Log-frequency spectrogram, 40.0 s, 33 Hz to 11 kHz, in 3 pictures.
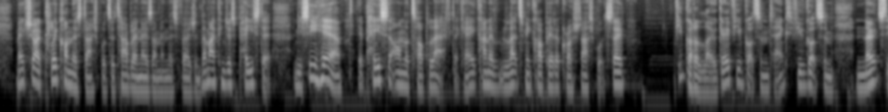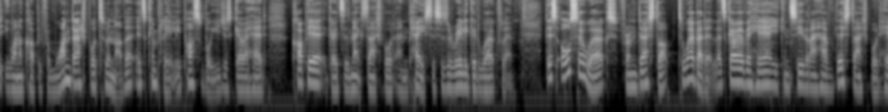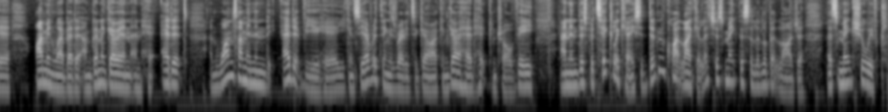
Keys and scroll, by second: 2.8 super+v, 33.1 super+v.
